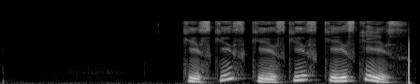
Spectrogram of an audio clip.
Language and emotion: Russian, positive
